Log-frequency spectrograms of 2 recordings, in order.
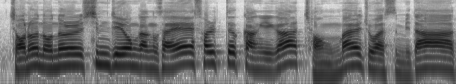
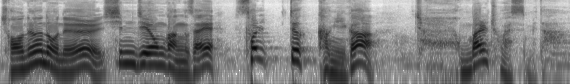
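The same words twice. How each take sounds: First: It is spoken plainly with an even rhythm. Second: It is spoken with a bouncy, varied rhythm.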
